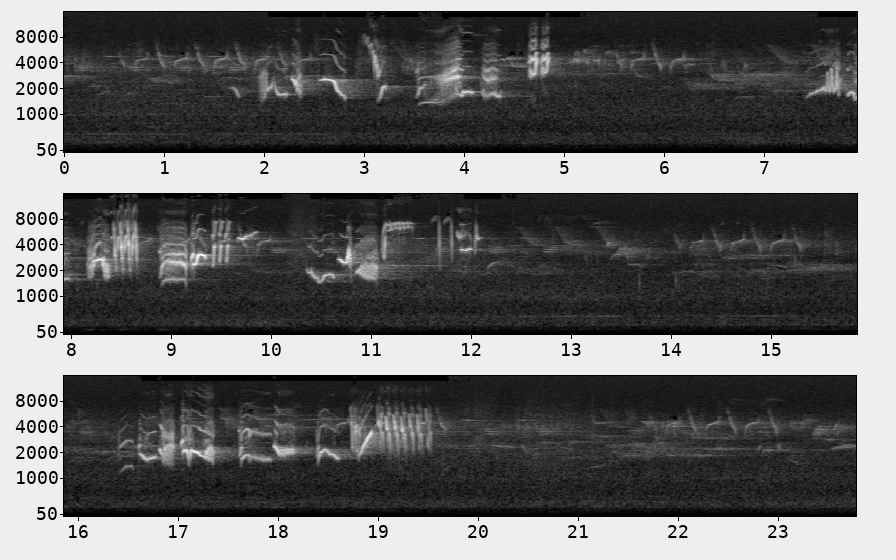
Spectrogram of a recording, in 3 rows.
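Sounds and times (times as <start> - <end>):
common blackbird Turdus merula: 0.0 - 23.7.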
